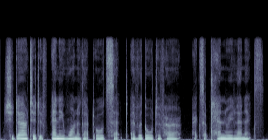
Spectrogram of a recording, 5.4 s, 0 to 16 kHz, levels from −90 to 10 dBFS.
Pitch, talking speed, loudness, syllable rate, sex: 190 Hz, 180 wpm, -18 LUFS, 4.9 syllables/s, female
